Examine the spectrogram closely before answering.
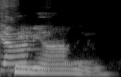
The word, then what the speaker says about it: Tioni: It's Tioni.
